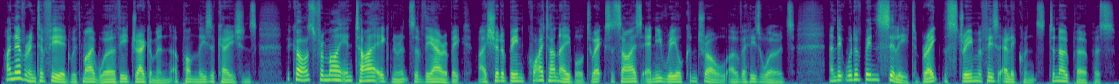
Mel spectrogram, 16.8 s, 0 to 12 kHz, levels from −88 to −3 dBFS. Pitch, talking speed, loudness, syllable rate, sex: 120 Hz, 170 wpm, -21 LUFS, 5.3 syllables/s, male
